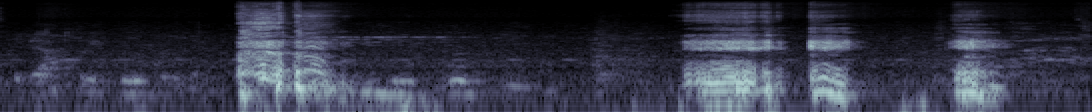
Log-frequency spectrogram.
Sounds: Throat clearing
